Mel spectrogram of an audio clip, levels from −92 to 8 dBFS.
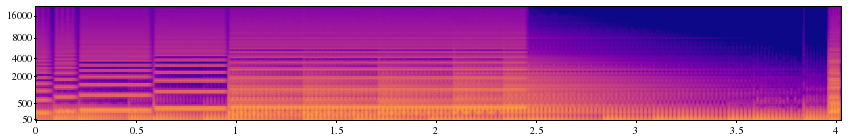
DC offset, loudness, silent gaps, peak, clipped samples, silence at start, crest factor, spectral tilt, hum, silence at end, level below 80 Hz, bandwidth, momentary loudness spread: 0.2%; -21 LUFS; none; -6 dBFS; under 0.1%; 0 s; 14 dB; -6 dB/octave; none; 0 s; -26 dBFS; over 20 kHz; 10 LU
